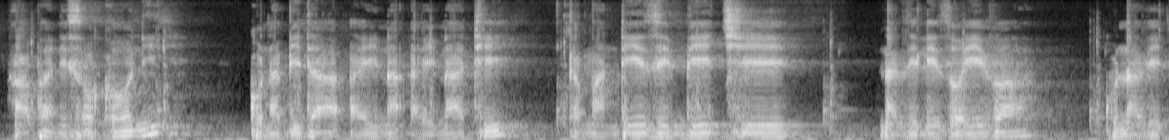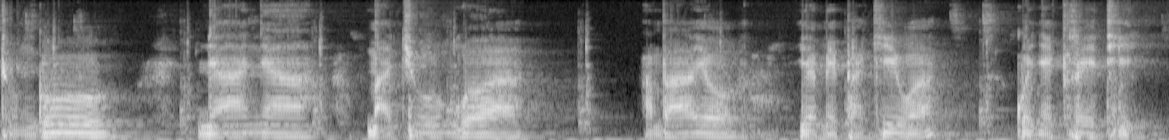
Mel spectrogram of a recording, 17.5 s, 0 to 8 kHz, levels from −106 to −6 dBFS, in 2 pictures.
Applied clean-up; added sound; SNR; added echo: none; Tick-tock; 17 dB; reverberation time 0.7 s.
